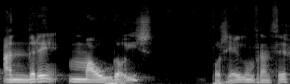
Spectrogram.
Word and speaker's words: André Maurois: Bueno, vamos al relato, a esta larga cita del relato, que os digo, André Magloire, supongo que se dice así, dicho tal como se pronuncia, André Maurois, por si hay algún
